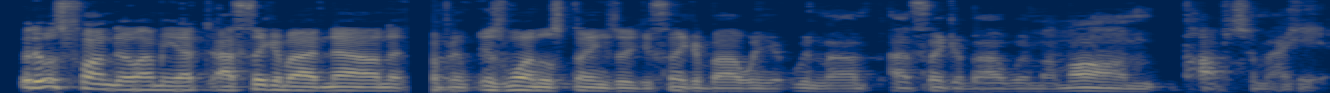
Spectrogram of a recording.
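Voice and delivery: ordinary delivery

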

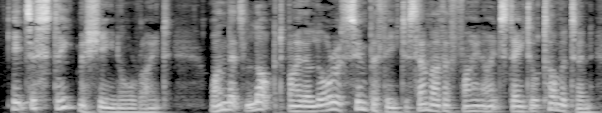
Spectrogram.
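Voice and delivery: ordinary delivery

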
